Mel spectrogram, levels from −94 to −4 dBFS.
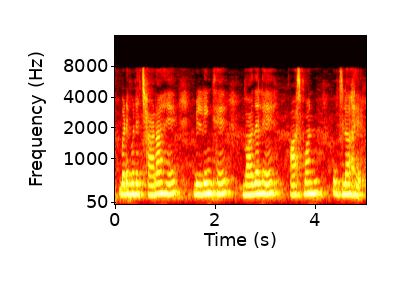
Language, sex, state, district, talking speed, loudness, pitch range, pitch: Hindi, female, Telangana, Hyderabad, 130 wpm, -13 LUFS, 220-240 Hz, 230 Hz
